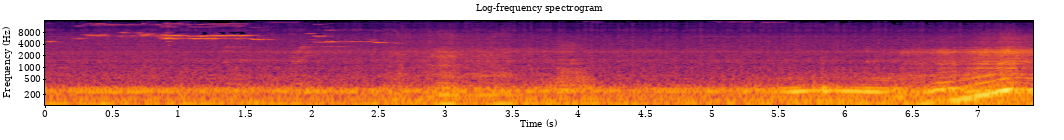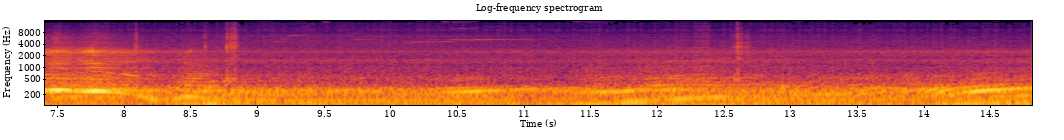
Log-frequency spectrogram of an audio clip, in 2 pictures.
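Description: Car engine idling at low revs, heard from inside the cabin, with one brief rev up and back down about seven seconds in.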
